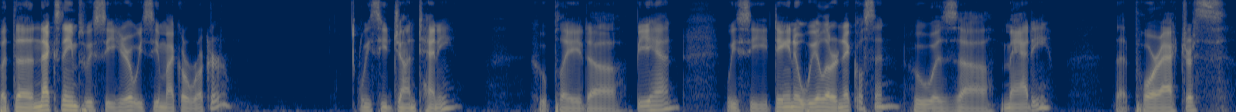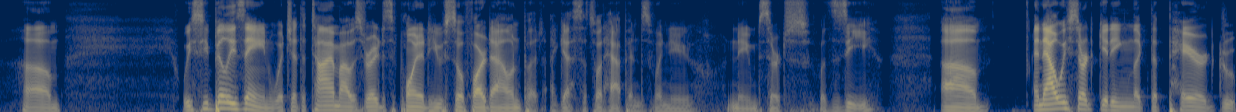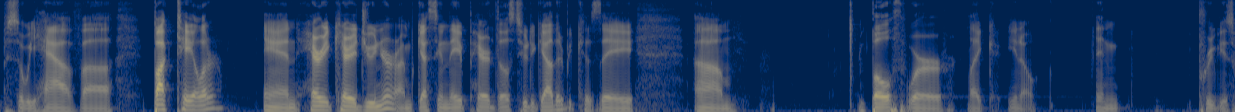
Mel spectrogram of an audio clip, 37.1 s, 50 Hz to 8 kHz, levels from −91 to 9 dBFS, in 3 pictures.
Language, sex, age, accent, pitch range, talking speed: English, male, 20-39, American, 85-105 Hz, 160 wpm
